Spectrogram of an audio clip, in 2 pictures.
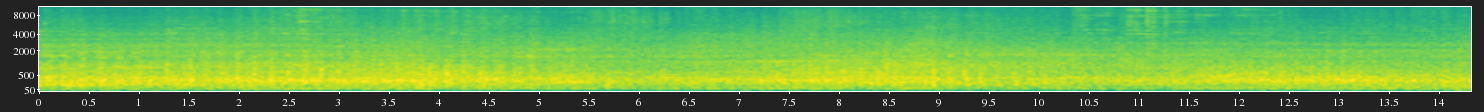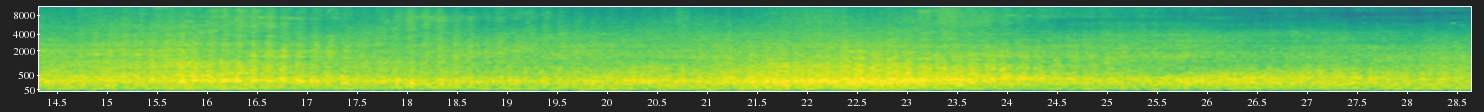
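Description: Freight train cars (tank cars, covered hoppers and boxcars) rolling past on the rails. The sound swells and eases as the cars go by, then fades near the end as the last car clears.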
